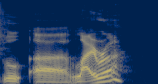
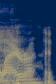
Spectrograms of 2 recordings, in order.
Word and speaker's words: Lyra: Epic Games has released Lyra. Did you pronounce that? – Yeah. – Lyra? L-Y-R-A.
